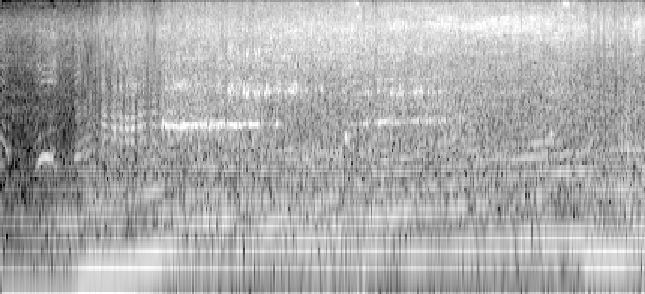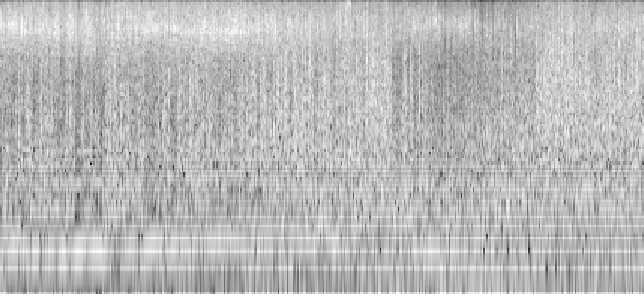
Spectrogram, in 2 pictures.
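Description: A car engine revs hard and roars as the car accelerates through the gears.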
